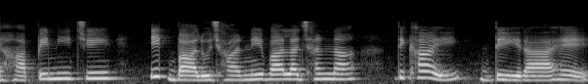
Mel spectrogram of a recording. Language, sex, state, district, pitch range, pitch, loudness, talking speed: Hindi, female, Bihar, Kaimur, 210-270 Hz, 235 Hz, -15 LUFS, 120 wpm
